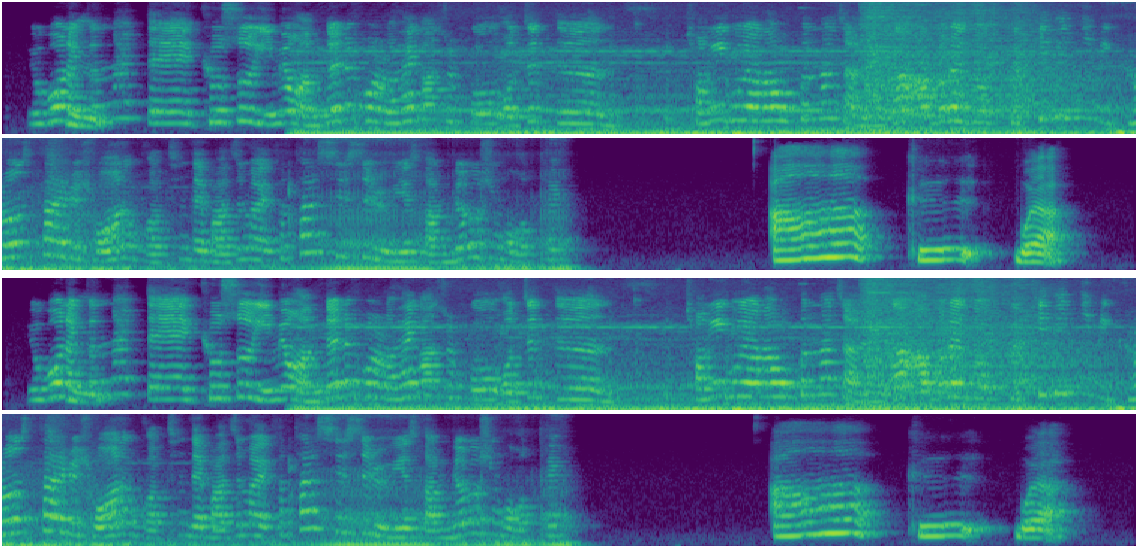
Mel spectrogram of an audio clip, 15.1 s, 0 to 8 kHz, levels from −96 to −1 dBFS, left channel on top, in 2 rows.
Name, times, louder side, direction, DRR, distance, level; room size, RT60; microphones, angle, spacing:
voice 1, 0.2-4.1 4.6-11.3, right 1 dB, 80° right, 1 dB, 1.3 m, -28 dB
sound 1, 1.9-8.7, equal, 10° right, 0.9 m, -29 dB
sound 2, 3.0-8.4, equal, 25° right, 1.6 m, -31 dB
Purr, 5.5-11.3, equal, 15° left, 1.2 m, -35 dB
voice 2, 12.7-14.6, left 4 dB, 65° left, 10 dB, 0.4 m, -22 dB
4.4 x 2.5 x 3.2 m, 0.36 s
head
